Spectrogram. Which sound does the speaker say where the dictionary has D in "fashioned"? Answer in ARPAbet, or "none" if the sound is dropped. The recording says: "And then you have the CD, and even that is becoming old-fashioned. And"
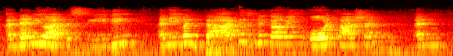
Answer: none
